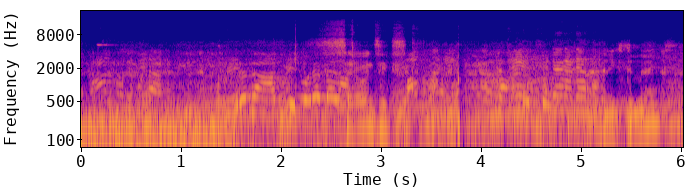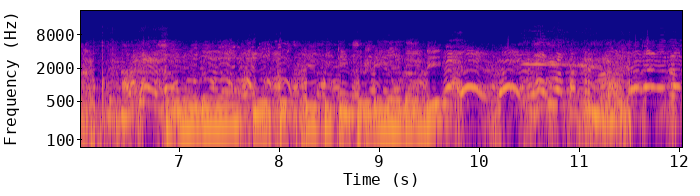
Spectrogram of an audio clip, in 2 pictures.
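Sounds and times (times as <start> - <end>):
voices calling out and talking: 0.0 - 12.0.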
